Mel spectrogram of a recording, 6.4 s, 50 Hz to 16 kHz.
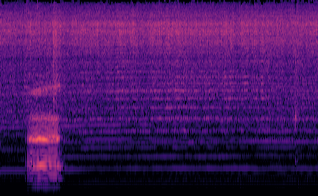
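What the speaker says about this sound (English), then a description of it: "see the propeller is not stop spinning" HF F803C drone propellers spin up on the ground with the transmitter switched off: a short loud whirring burst, then a steady thin motor whine holding on through the rest.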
